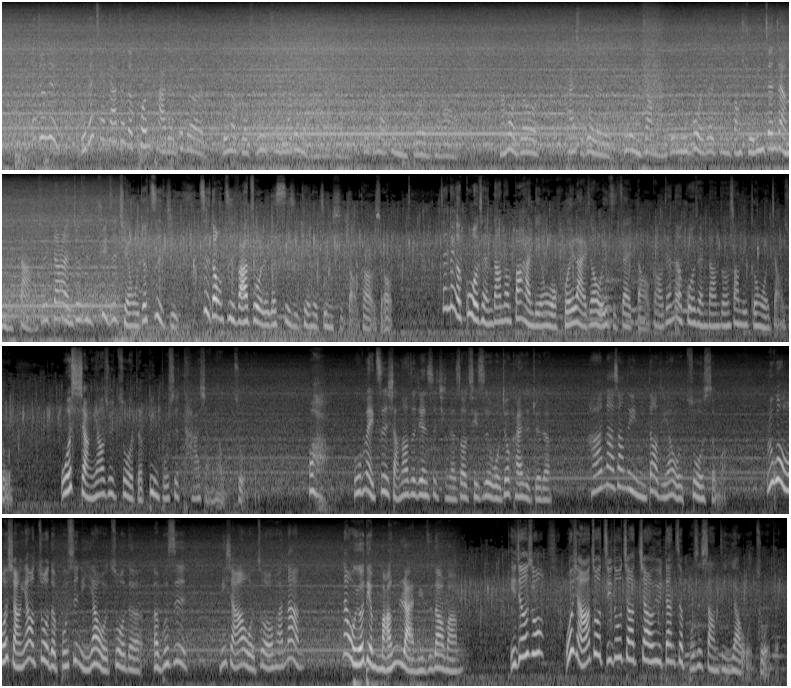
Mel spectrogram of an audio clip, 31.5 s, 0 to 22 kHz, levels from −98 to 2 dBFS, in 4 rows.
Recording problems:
wrong speed and pitch; too fast and too high; 1.5 times normal speed
household noises; very loud; throughout; as loud as the speech

